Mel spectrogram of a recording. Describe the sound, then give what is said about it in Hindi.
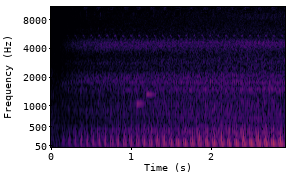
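A motorcycle engine sputters to life late at night and settles into a steady, throbbing idle, its rapid rhythmic pulses loud with no one speaking. “इतनी रात को बाइक लेके कहाँ जा रहा है”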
